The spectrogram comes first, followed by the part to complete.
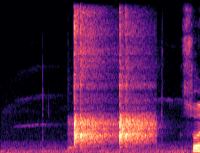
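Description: Hand clap played back from two not-yet-synchronised recordings of the same clap, heard doubled with an echo. It starts about three-quarters of a second in and fades out over most of a second.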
